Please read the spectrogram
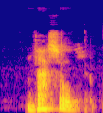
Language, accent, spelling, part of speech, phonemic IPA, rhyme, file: English, Southern England, vassal, noun / adjective / verb, /ˈvæsəl/, -æsəl, LL-Q1860 (eng)-vassal.wav
- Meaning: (noun) The grantee of a fief, a subordinate granted use of a superior's land and its income in exchange for vows of fidelity and homage and (typically) military service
